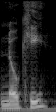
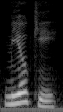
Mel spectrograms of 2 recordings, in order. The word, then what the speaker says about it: gnocchi: I think gnocchi is pronounced no-key. Is it no-key? Oh, I'm about to get schooled. The Hello. Oh. Noki. Ah, You right. Niyoki. Oh, it's niyoki.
